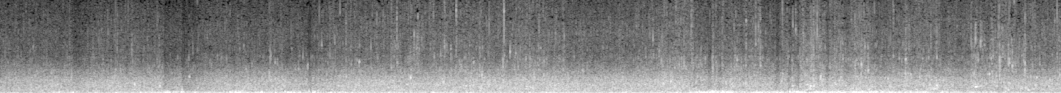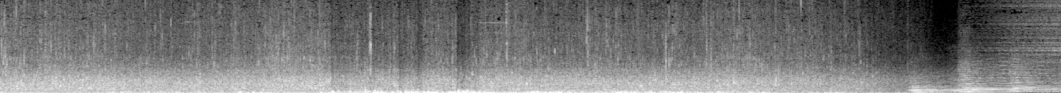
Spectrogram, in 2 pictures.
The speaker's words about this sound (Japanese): 春になり山の雪が溶け、豊かな水が川を流れています。国の重要文化財に指定されている木干しのもと、川のせせらぎに行き交う自動車の音が混ざってくるのも、市内中心部を流れる中津川らしい音ですね。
